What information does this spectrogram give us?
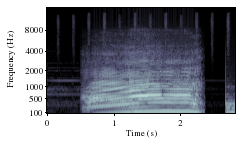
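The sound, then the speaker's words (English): A cow gives one long, loud moo lasting nearly two seconds, deep and steady with rich harmonics, followed by the start of a second call just as it ends. “This is a cow.”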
